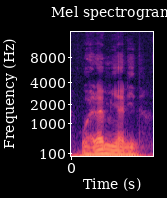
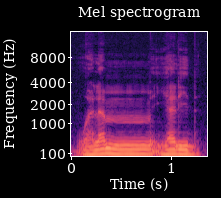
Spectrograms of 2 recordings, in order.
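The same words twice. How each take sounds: First: The m is nasalized only lightly and briefly. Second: The m is nasalized strongly and held long. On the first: The speaker calls it right. "Donc c'est vraiment diminué" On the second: The speaker calls it wrong. "On va pas dire"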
